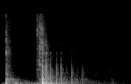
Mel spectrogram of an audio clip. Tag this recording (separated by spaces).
shut door slam close closing wooden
